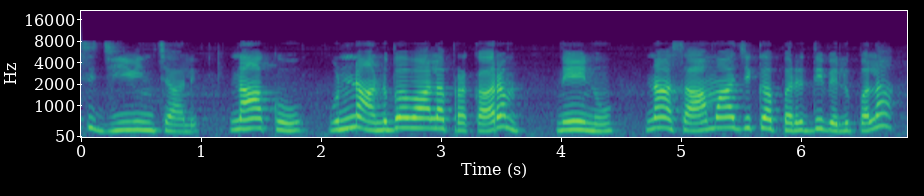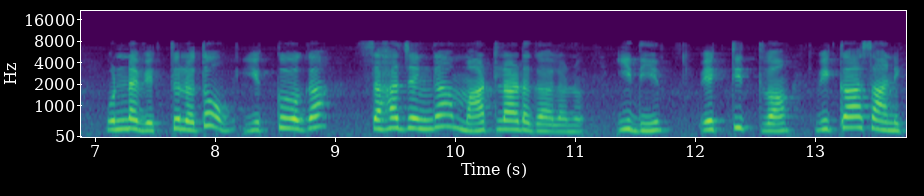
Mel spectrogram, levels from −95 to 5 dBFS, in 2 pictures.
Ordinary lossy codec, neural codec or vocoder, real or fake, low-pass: none; none; real; none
